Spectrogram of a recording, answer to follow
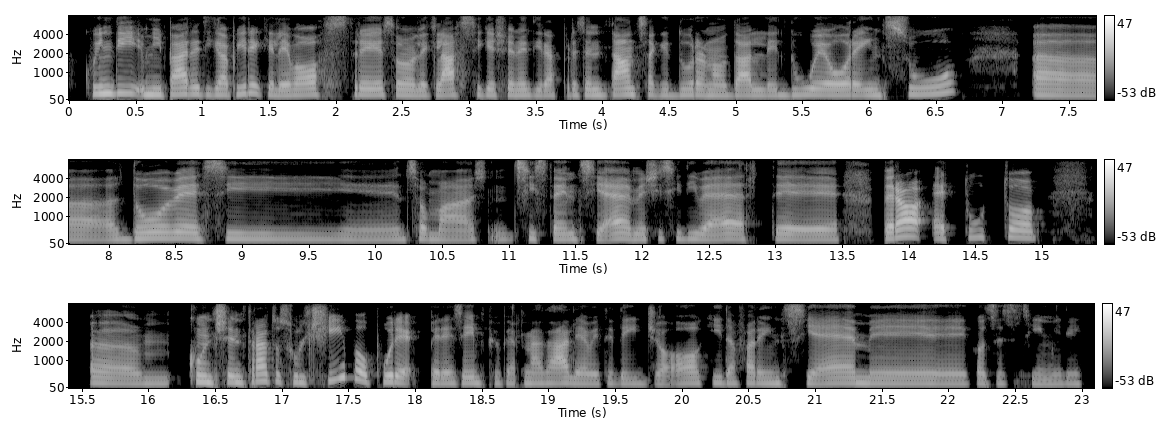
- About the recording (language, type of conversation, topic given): Italian, podcast, Come festeggiate una ricorrenza importante a casa vostra?
- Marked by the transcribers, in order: drawn out: "si"; tapping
